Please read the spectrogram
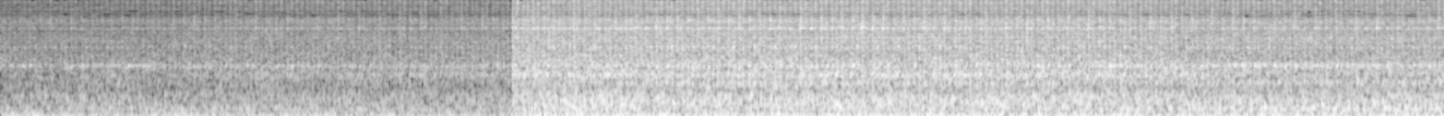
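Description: VW Crafter turbodiesel engine idling steadily, heard close up and louder from about three and a half seconds in. There is no hiss from the boost leak, which stopped once the seal ring on the housing was refitted.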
